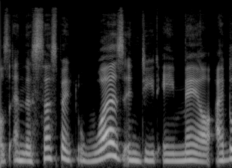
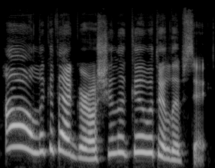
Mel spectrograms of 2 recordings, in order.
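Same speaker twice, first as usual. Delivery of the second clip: admiring; 10 semitones higher than usual. Retold or imitated. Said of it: "And I thought".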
